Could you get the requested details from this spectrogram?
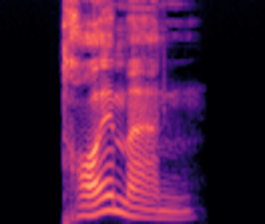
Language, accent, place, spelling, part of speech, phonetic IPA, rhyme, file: German, Germany, Berlin, Träumern, noun, [ˈtʁɔɪ̯mɐn], -ɔɪ̯mɐn, De-Träumern.ogg
- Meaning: dative plural of Träumer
